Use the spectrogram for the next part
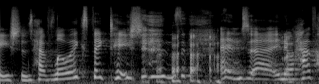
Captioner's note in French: rires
